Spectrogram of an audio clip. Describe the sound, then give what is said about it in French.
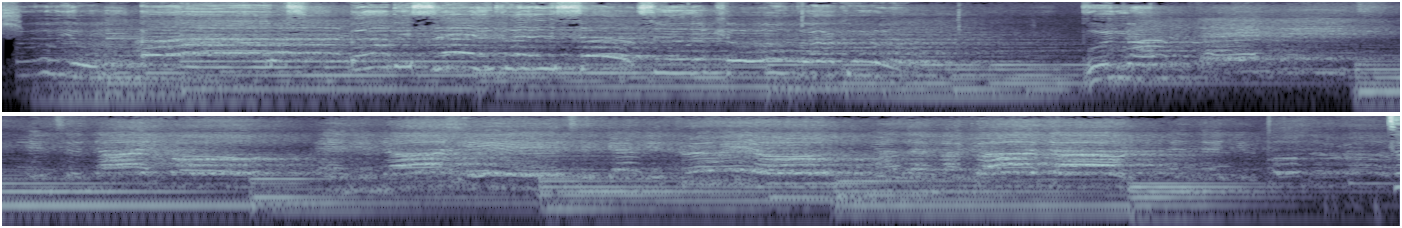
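A large concert crowd sings along in unison over loud live music, a dense, continuous wash of many voices carrying the melody for the whole stretch. “la foule s'est mise à chanter.”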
